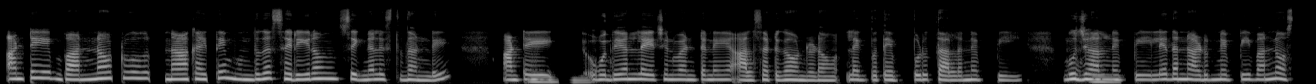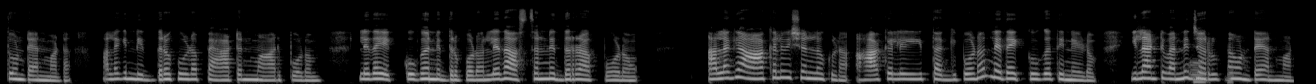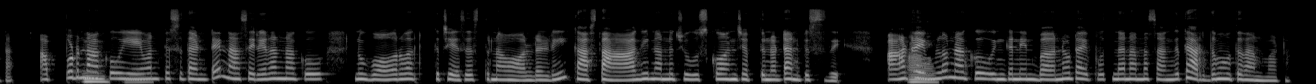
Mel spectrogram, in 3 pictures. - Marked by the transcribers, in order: in English: "సిగ్నల్"; in English: "ప్యాటర్న్"; in English: "ఓవర్ వర్క్"; in English: "ఆల్రెడీ"; in English: "టైమ్‌లో"; in English: "బర్న్అవుట్"
- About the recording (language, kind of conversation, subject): Telugu, podcast, బర్నౌట్ వస్తుందేమో అనిపించినప్పుడు మీరు మొదటిగా ఏ లక్షణాలను గమనిస్తారు?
